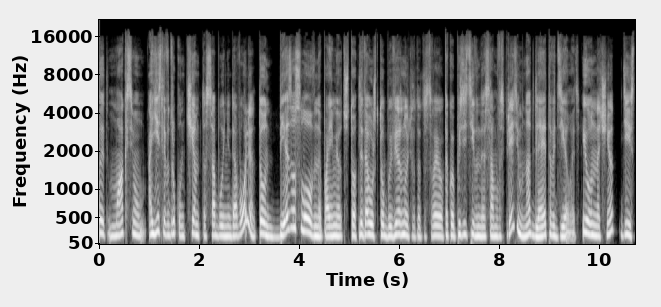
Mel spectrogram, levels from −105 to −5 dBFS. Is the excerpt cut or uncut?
cut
